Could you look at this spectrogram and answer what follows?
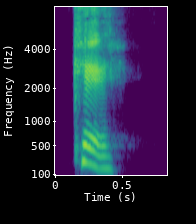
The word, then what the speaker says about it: que: So what in Spanish is said que, and it is spelled Q-U-E.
